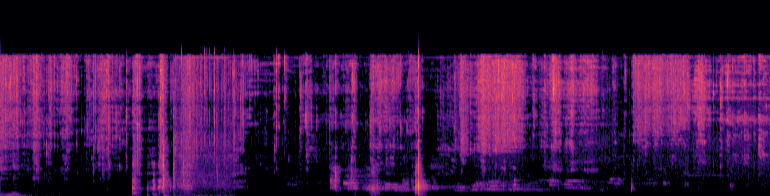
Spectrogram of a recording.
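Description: Kitchen knife slicing through crispy-skinned roast pork on a plastic cutting board: the crisp skin crunching under the blade, with scattered knocks of the blade on the board, the sharpest about six seconds in.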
